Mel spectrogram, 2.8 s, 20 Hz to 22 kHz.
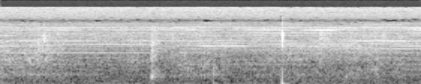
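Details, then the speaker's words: Old Hubbell 400 W metal halide lamp starting up and warming, arc brightening. A faint, steady mains buzz from the magnetic ballast holds even throughout, with no rattle or rising whine. Normal ballast hum. "that sound the buzzing sound you hear is the ballast resistance to Transformer buzzing away"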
